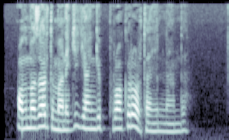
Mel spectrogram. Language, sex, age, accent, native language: Uzbek, male, 25-34, Farg'ona, Uzbek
